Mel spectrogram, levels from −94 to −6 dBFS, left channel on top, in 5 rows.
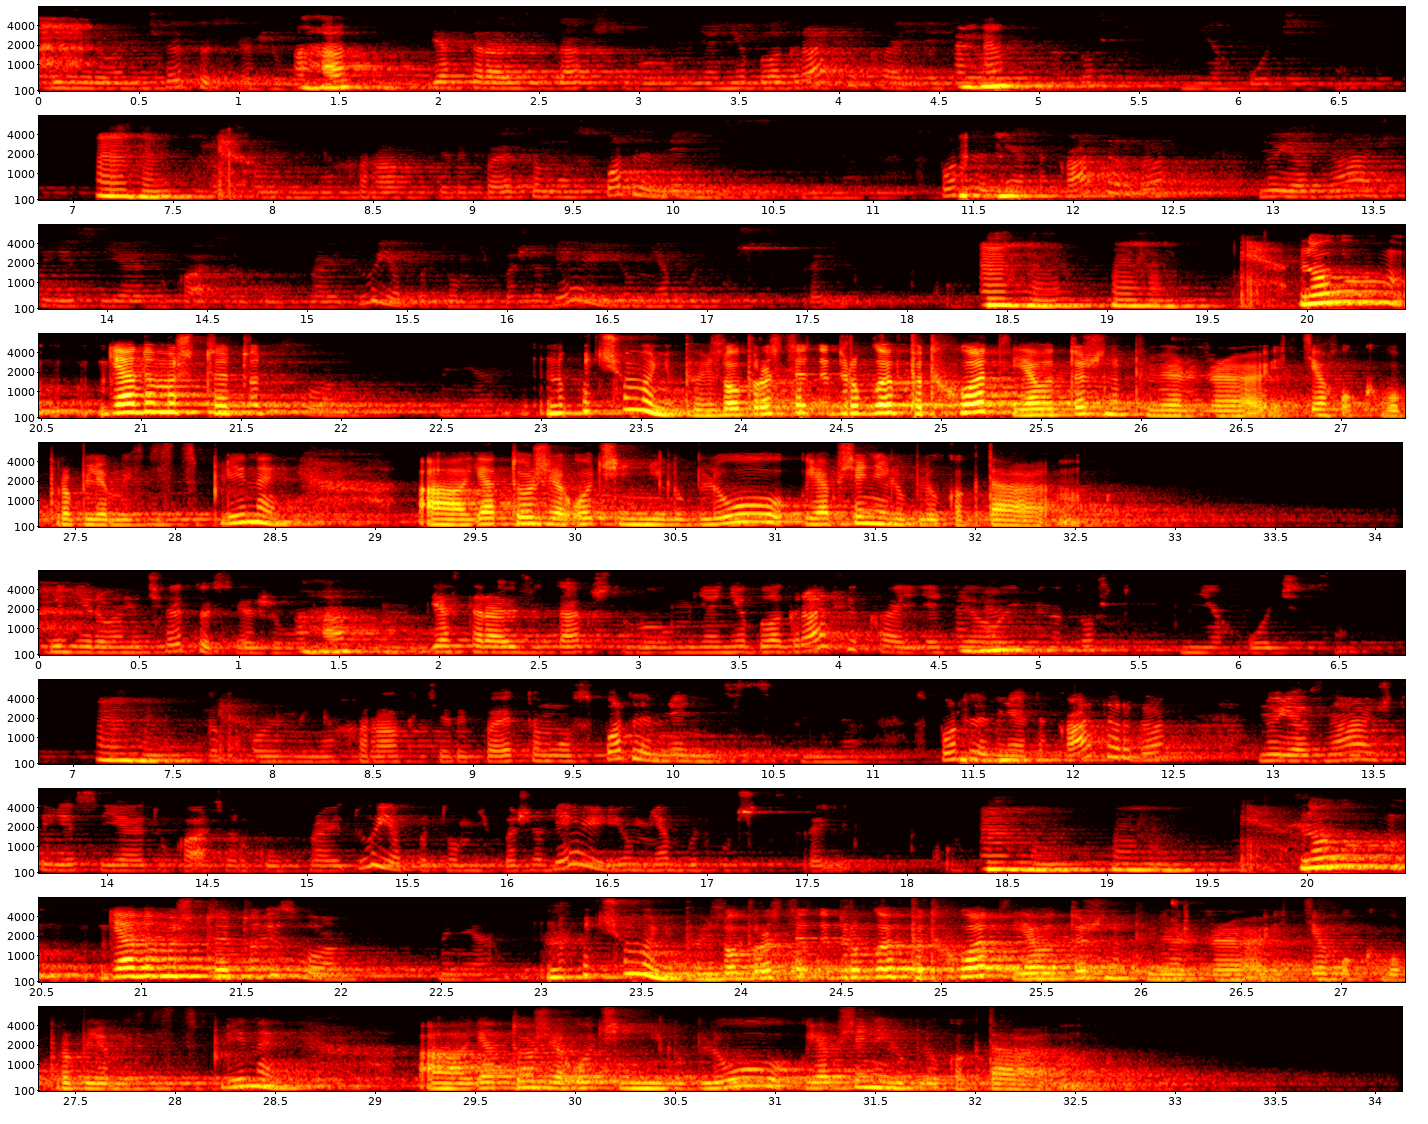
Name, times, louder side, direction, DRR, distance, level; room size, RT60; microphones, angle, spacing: voice 1, 0.0-5.3 5.7-6.3 7.9-10.3 10.6-11.0 11.3-17.7 18.2-18.3 19.9-20.0 21.3-22.1 22.5-23.2 24.3-24.4 26.1-26.7, right 5 dB, 75° right, 12 dB, 0.4 m, -46 dB
voice 2, 7.1-7.9 11.6-11.7 18.4-19.4 19.7-20.5 20.8-21.5 23.0-28.0 28.2-32.5, left 4 dB, 40° left, 12 dB, 0.3 m, -31 dB
7.5 x 7.1 x 5.5 m, 2.5 s
head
